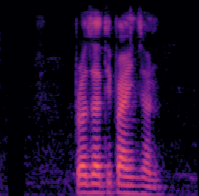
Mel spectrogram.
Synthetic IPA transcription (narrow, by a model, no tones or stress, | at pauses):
prʌd͡zat̪ipaint͡sʰʌn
